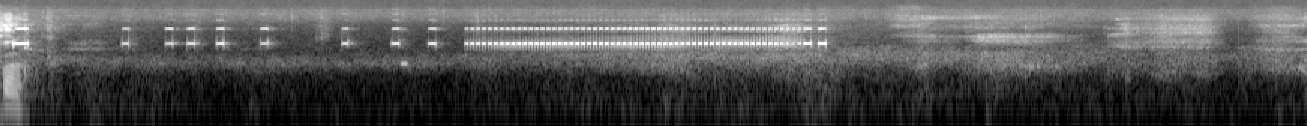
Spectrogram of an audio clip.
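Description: Metal-detecting pinpointer sounding on a target in a soil plug: a string of short beeps that come closer together, then one steady beep held for about two and a half seconds as the tip sits over the metal, a small buckle.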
